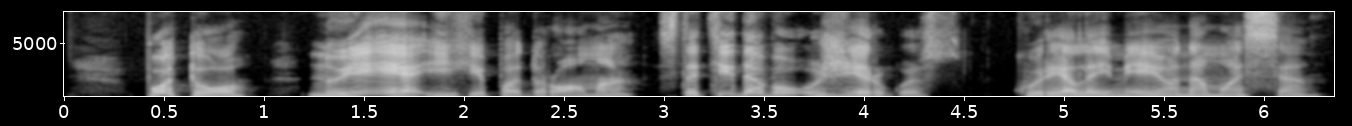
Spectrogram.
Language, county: Lithuanian, Vilnius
